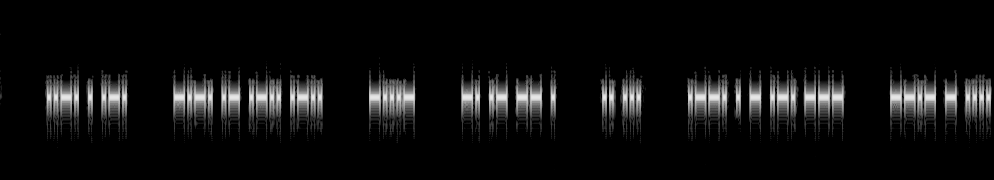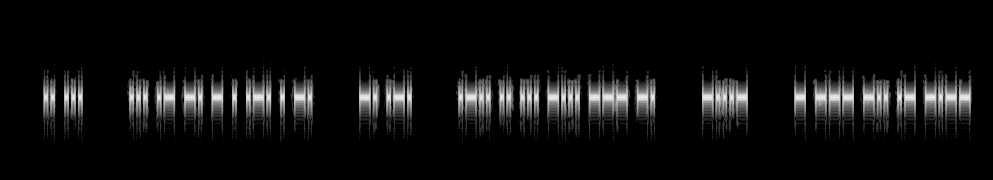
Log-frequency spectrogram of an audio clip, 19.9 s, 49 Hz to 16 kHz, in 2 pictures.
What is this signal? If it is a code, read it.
Morse code, heard as a keyed tone, about 34 wpm, 700 Hz. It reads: FER CALL <BT> NAME IS PETRO QTH IS SANTEREN NR LISBON <BT> TODAY
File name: UK MASTER QSOs TRAINING / 35WPM / UK MASTER QSOs 0006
